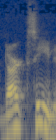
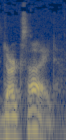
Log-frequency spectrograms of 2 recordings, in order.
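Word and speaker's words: Darkseid: DC in Germany is pronounced as a long i as in pie fly die and cry so dark seed is dark side Naha the more you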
